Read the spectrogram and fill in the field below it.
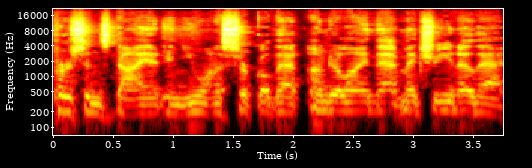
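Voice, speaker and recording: Speaking with an American accent, a man moves at a fairly quick pace. His pitch swings very widely. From rural US. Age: 60s. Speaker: high school teacher. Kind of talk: recorded lecture. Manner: casual, with many fillers.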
